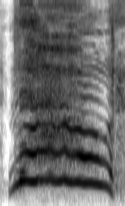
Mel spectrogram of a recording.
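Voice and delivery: high piercing mock scream of a single word; retold scream. Drunk girl screams from the restaurant, high mock shriek.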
